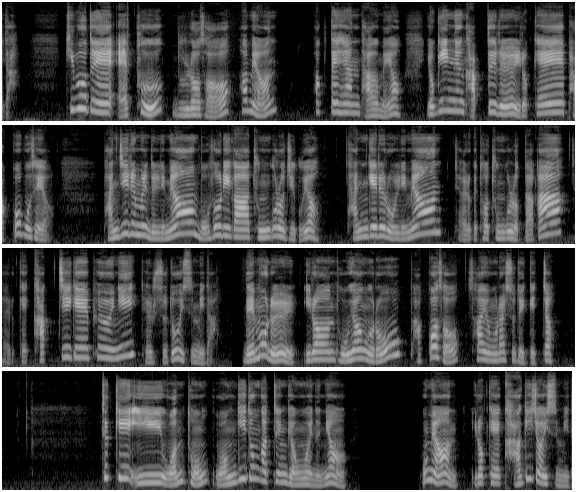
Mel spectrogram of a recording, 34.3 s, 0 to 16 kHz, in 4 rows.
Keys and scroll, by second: 1.9 f.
